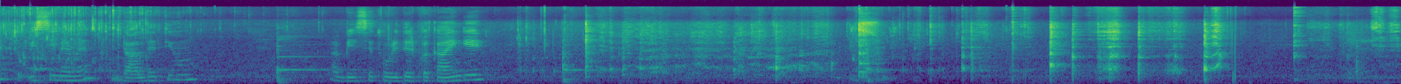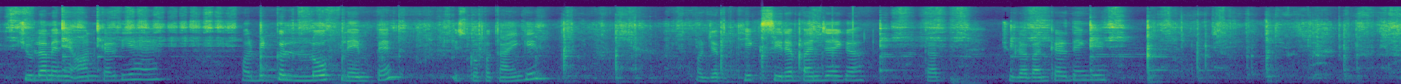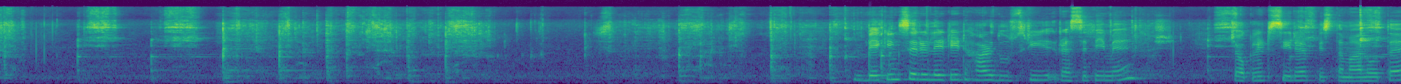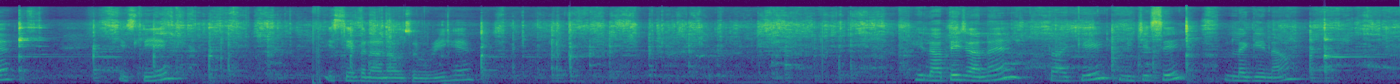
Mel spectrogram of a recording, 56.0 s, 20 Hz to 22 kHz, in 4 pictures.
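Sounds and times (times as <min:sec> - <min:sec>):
spoon clinking on pan: 0:02.8 - 0:03.3, 0:41.6 - 0:42.6, 0:55.1 - 0:55.8
metal spoon scraping steel bowl: 0:05.6 - 0:12.4, 0:13.0 - 0:33.0, 0:33.8 - 0:56.0.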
